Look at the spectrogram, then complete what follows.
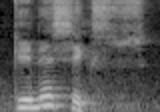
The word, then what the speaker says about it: kinesics: So this body language sometimes is said kinesics, Kinesics. So it is pronounced as kinesics.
